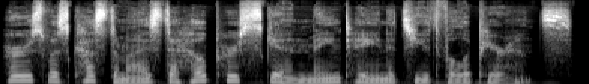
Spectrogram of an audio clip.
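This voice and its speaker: A woman reading a first-person cozy mystery audiobook as an expressive, light storytelling narrator. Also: a bass voice, normal speed, no echo, studio quality.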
